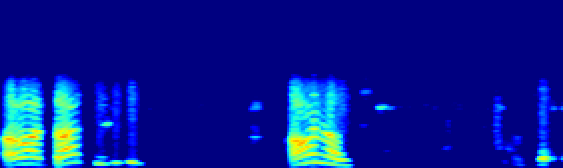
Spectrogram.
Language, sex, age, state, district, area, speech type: Kashmiri, female, 30-45, Jammu and Kashmir, Baramulla, rural, conversation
